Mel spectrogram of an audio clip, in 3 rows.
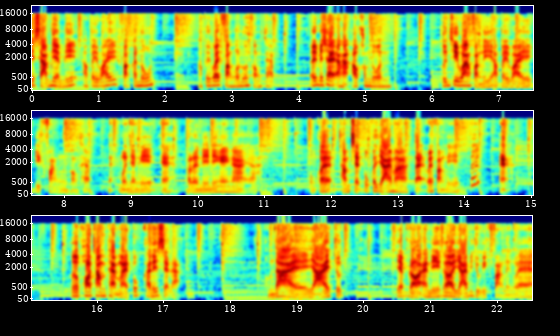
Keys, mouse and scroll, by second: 2.4 ctrl+scroll down 1, 3.0 ctrl+scroll down 1, 3.6-4.2 ctrl+scroll up 2, 8.2 middle click, 9.0 ctrl+scroll down 1, 10.8 click, 11.3-14.1 drag, 19.5 middle click, 21.8 middle click, 22.4 middle click.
